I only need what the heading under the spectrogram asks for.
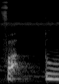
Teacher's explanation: حمزہ ساکن ہے اس وجہ سے جھٹکا دے کے پڑھیں گے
